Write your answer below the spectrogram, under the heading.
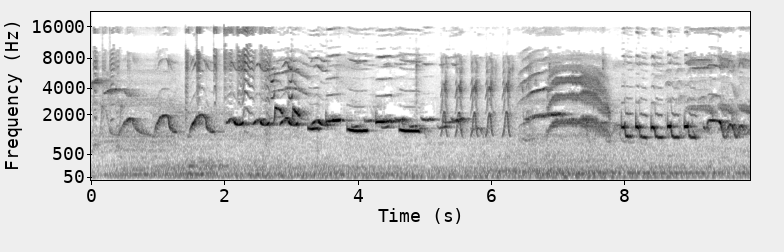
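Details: White-cheeked laughingthrush in a cage, singing as it dances: a series of short rising-falling whistled notes, then clipped chattering notes, arched squeals and a final quick string of repeated whistles.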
